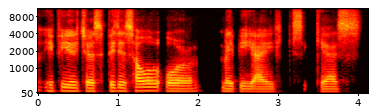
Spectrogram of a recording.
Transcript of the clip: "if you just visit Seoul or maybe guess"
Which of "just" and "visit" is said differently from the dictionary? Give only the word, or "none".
visit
